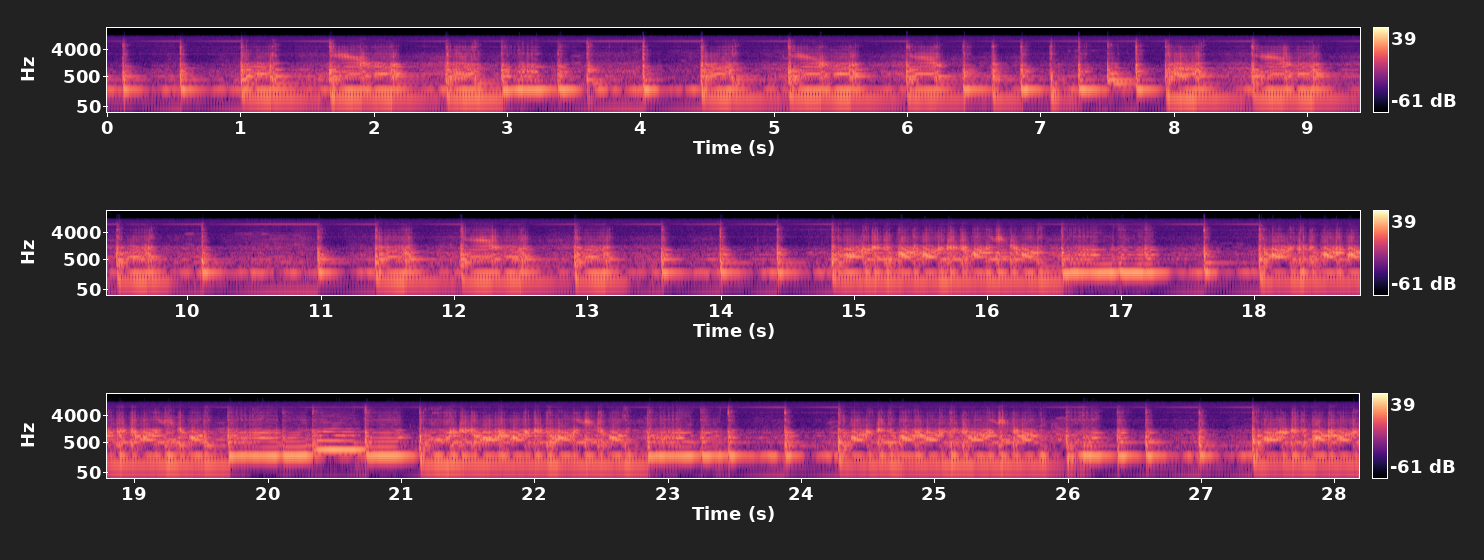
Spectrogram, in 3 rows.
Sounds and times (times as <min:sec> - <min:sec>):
Didgeridoo: 0:00.0 - 0:28.1.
